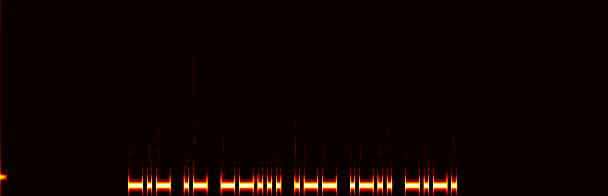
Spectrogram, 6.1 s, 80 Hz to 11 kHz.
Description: Morse code, heard as a keyed tone, about 26 wpm, 700 Hz. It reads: KA7WLC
